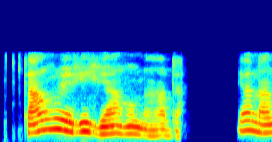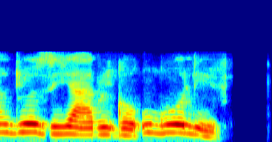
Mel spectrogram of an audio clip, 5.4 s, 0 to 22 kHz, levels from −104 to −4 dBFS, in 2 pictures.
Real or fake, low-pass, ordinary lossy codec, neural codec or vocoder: fake; 5.4 kHz; none; codec, 16 kHz, 6 kbps, DAC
